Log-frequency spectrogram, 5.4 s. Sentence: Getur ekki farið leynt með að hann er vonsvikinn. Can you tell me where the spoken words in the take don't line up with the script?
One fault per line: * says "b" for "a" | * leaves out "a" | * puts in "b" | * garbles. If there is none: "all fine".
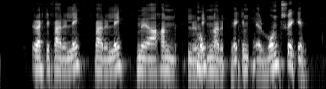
* puts in "farið leynt"
* garbles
